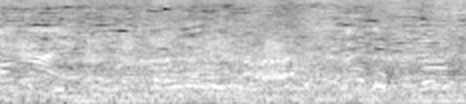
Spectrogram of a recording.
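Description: Young girls' voices talking over each other in a heated back-and-forth argument.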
